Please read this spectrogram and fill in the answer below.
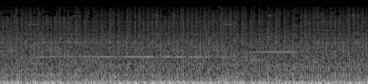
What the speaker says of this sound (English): Apparently I have to shoot that chi crystal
